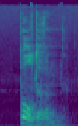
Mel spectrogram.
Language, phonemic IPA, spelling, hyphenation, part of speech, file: Dutch, /ˈpɔl.də.rə(n)/, polderen, pol‧de‧ren, verb, Nl-polderen.ogg
- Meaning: to compromise, to engage in consensus politics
